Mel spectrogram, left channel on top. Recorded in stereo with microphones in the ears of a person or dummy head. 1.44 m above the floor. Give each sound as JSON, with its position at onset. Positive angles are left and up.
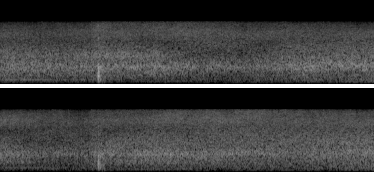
{"t": 1.0, "sound": "a splash", "side_deg": 50, "distance_m": 0.5}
